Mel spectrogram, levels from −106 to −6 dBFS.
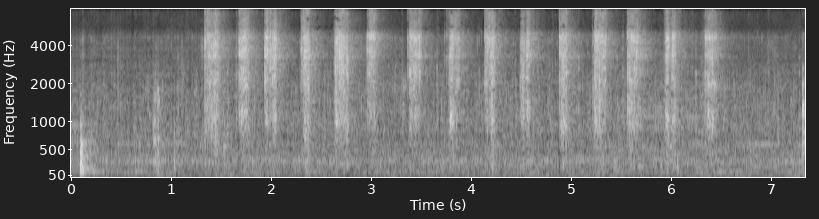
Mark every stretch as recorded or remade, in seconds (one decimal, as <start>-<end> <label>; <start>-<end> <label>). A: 0.0-1.9 remade; 1.9-2.7 recorded; 2.7-3.5 remade; 3.5-6.2 recorded; 6.2-7.3 remade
